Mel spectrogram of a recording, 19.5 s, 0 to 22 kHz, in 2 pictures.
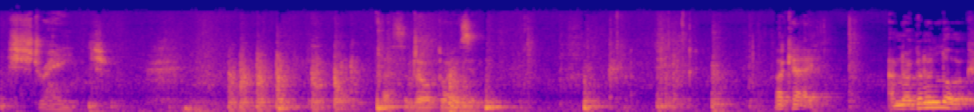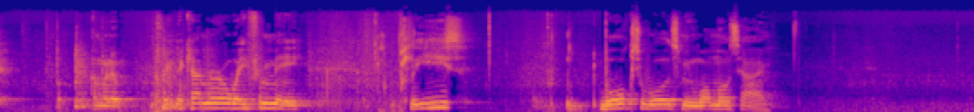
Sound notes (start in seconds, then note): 3.8 door creaking; 5.5 footsteps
